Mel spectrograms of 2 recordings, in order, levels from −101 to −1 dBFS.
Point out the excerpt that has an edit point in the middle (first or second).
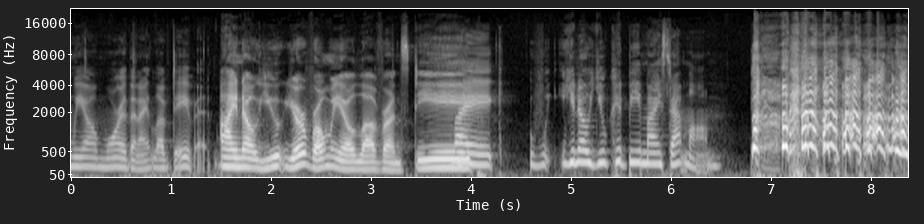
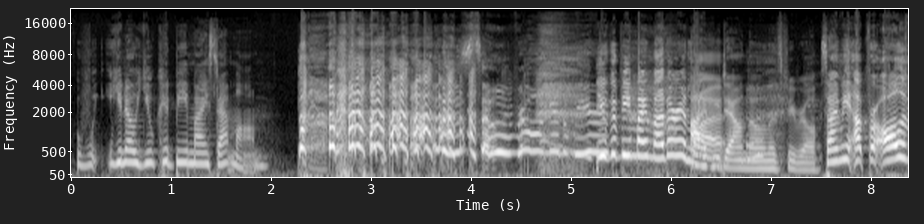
second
